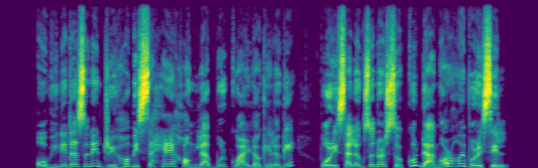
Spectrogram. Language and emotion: Assamese, surprised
